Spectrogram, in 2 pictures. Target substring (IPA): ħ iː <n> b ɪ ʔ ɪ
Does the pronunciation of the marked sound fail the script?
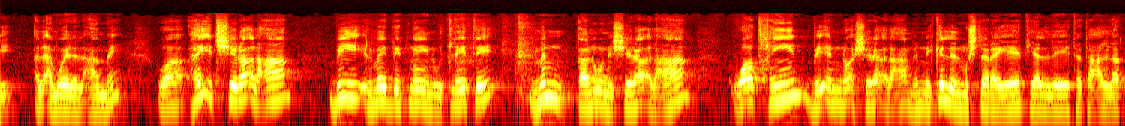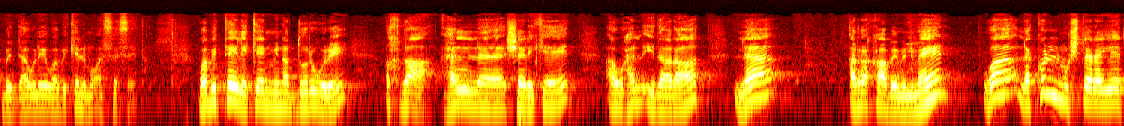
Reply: no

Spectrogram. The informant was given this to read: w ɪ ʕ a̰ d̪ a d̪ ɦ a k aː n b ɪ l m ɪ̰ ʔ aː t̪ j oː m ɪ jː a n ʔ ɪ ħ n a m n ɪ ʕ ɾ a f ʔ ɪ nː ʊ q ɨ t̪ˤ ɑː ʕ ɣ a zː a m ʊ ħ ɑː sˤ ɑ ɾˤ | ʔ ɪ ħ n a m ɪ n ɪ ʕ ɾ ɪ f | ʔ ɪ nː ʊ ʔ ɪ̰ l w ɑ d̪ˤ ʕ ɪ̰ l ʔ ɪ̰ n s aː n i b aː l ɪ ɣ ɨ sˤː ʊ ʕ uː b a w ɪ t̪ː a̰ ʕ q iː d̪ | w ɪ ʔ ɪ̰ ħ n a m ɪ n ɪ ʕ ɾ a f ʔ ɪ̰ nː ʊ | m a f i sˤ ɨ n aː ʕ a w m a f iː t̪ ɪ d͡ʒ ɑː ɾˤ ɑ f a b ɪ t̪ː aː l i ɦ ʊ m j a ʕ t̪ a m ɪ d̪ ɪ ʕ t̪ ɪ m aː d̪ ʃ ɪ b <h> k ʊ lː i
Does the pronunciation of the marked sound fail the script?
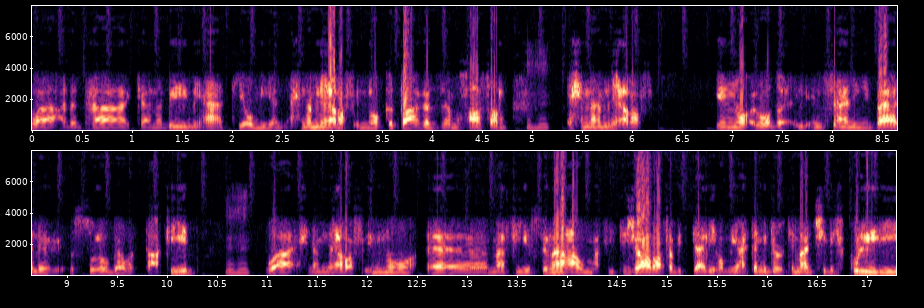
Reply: no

